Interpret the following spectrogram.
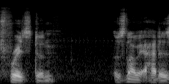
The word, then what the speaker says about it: Frithsden: can see it's spelled frith's done but it's pronounced frisdon as though it had a zed whether or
